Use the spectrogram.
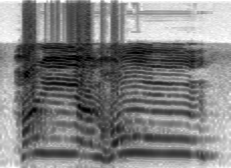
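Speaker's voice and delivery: high, loud sing-song "Honey, I'm home"; dad calling out. Retold or imitated. Dad announcing his arrival to the family, high and loud. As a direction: call it out like a cheerful dad coming through the door.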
